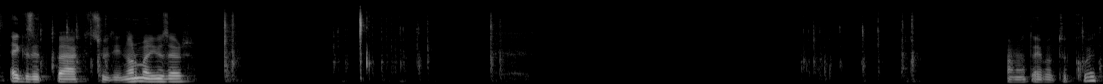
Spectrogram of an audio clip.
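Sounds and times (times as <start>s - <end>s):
keyboard typing: 0.3s - 1.2s, 2.2s - 2.5s, 3.3s - 5.1s, 8.0s - 9.3s, 10.7s - 11.0s.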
